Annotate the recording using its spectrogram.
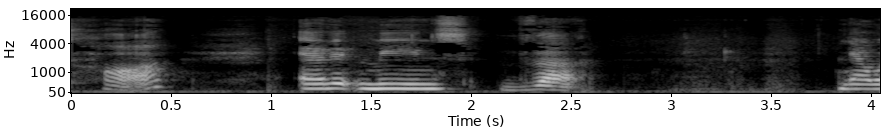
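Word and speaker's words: ה: this is a prefix it says ha you pronounce this ha and it means the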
